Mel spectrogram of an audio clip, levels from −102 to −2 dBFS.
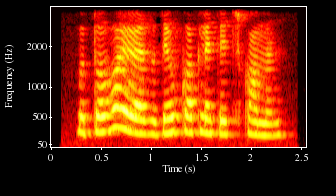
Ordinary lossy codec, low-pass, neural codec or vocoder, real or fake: AAC, 32 kbps; 3.6 kHz; none; real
